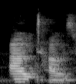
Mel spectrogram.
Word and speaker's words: Althaus: Althaus, right? Very well pronounced.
